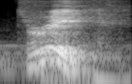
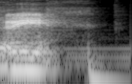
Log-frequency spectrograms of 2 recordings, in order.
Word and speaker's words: dreich: It's definitely got, obviously, the Norse influence there, so it's got that real, Sounds like, Germanic. back of the throat. Yeah. Like, Like- dreich.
